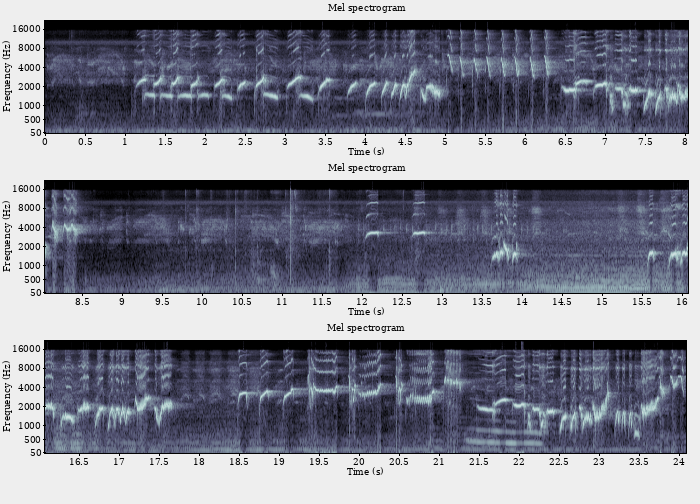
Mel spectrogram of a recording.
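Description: A caged Bornean white-rumped shama (murai batu) singing loud bursts of rapid, varied whistled phrases. The song breaks off for several seconds in the middle, with only a few scattered notes, then resumes.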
